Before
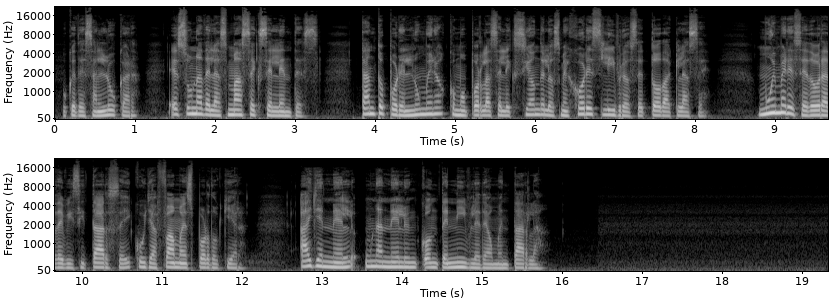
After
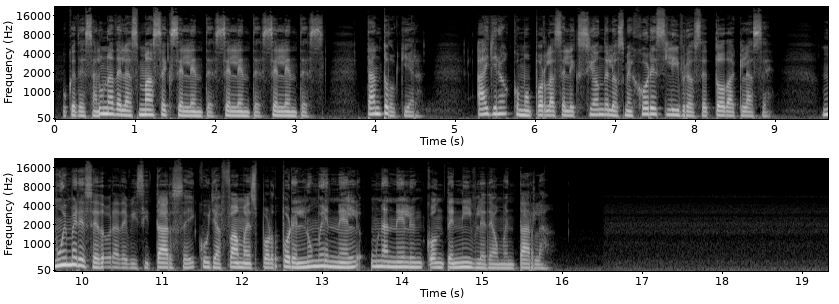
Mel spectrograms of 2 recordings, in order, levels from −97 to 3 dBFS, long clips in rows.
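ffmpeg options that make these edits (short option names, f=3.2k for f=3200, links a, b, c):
-filter_complex "[0:a]asplit=9[a][b][c][d][e][f][g][h][i];[a]atrim=end=0.552[j];[b]atrim=start=1.658:end=3.212[k];[c]atrim=start=2.618:end=3.212[l];[d]atrim=start=2.618:end=4.092[m];[e]atrim=start=11.608:end=12.962[n];[f]atrim=start=4.708:end=9.46,asetpts=PTS-STARTPTS,afade=t=out:st=4.748:d=0.004:c=hsin:silence=0.0944061[o];[g]atrim=start=9.46:end=11.612,asetpts=PTS-STARTPTS,afade=t=in:d=0.67:silence=0.0944061[p];[h]atrim=start=4.088:end=4.712[q];[i]atrim=start=12.958[r];[j][k]acrossfade=d=0.004:c1=hsin:c2=hsin[s];[s][l]acrossfade=d=0.004:c1=hsin:c2=hsin[t];[t][m]acrossfade=d=0.004:c1=hsin:c2=hsin[u];[u][n]acrossfade=d=0.004:c1=hsin:c2=hsin[v];[o][p]concat=n=2:v=0:a=1[w];[v][w]acrossfade=d=0.004:c1=hsin:c2=hsin[x];[x][q]acrossfade=d=0.004:c1=hsin:c2=hsin[y];[y][r]acrossfade=d=0.004:c1=hsin:c2=hsin"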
